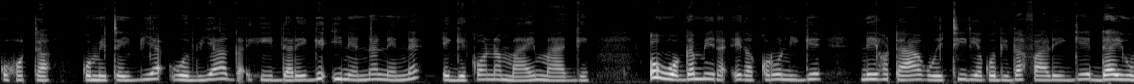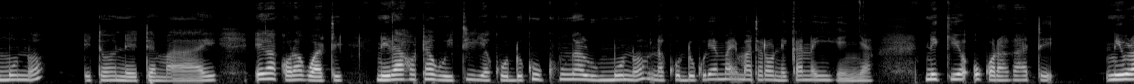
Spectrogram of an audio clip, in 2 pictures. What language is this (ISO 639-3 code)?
kik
